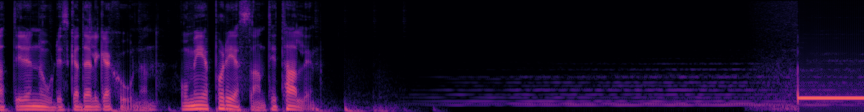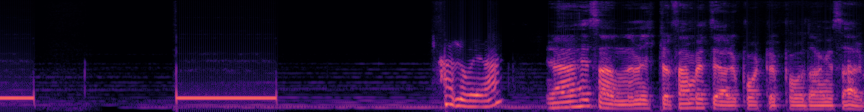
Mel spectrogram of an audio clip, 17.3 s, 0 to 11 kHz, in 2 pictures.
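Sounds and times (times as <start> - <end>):
speech: 0.0 - 3.3, 13.2 - 17.2
telephone ringback tone of a call: 8.0 - 9.0, 10.4 - 11.5.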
